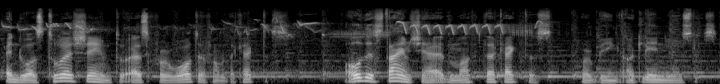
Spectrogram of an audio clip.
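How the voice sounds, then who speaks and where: A man's voice: on the low side, moderate pace. A man reading scripted narration for a children's bedtime story. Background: music with birdsong.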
